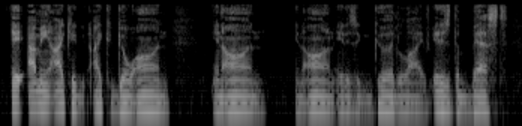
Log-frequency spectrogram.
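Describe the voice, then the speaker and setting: A man with an American accent, a very deep, low pitch, fairly even intonation and a fairly slow pace. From US South, Arkansas. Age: 20s. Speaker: fill-in radio host, church member. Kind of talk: preaching-style radio talk. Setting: radio studio.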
